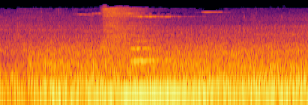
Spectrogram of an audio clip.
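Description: Street traffic picked up on an outdoor reporter's microphone: a motor vehicle's engine running with a steady low hum, and a brief hiss about two-thirds of a second in.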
